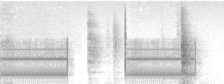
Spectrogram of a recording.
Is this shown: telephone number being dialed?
yes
